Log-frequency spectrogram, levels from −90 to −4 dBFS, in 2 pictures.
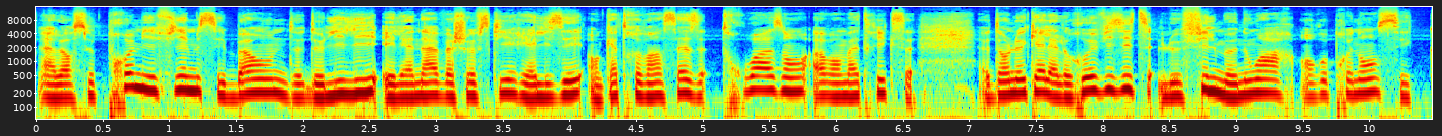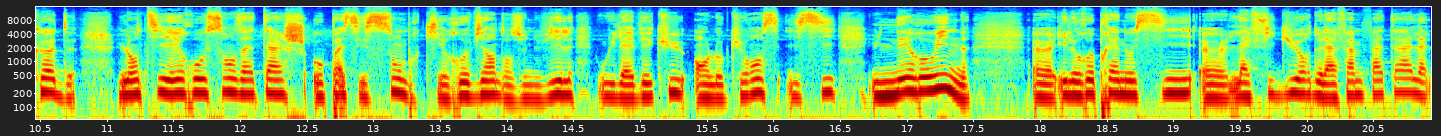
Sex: female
